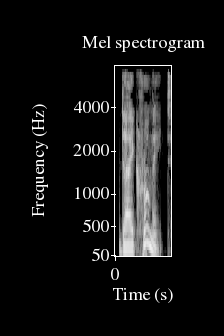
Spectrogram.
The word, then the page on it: dichromate: British English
